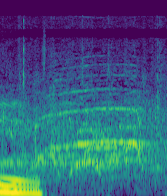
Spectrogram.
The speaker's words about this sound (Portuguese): Palmas para eles!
